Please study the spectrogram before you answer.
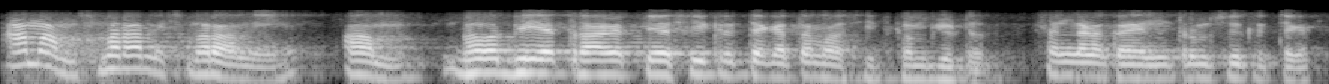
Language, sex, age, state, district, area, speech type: Sanskrit, male, 18-30, Andhra Pradesh, Kadapa, rural, conversation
